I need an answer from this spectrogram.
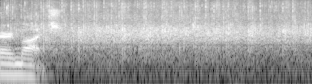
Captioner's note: applause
